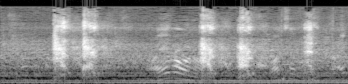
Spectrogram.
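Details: Miniature English Bull Terrier barking during a defence training lesson: five sharp, harsh barks in quick pairs and singles, each loud and brief, over a steady low hum and faint background speech.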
